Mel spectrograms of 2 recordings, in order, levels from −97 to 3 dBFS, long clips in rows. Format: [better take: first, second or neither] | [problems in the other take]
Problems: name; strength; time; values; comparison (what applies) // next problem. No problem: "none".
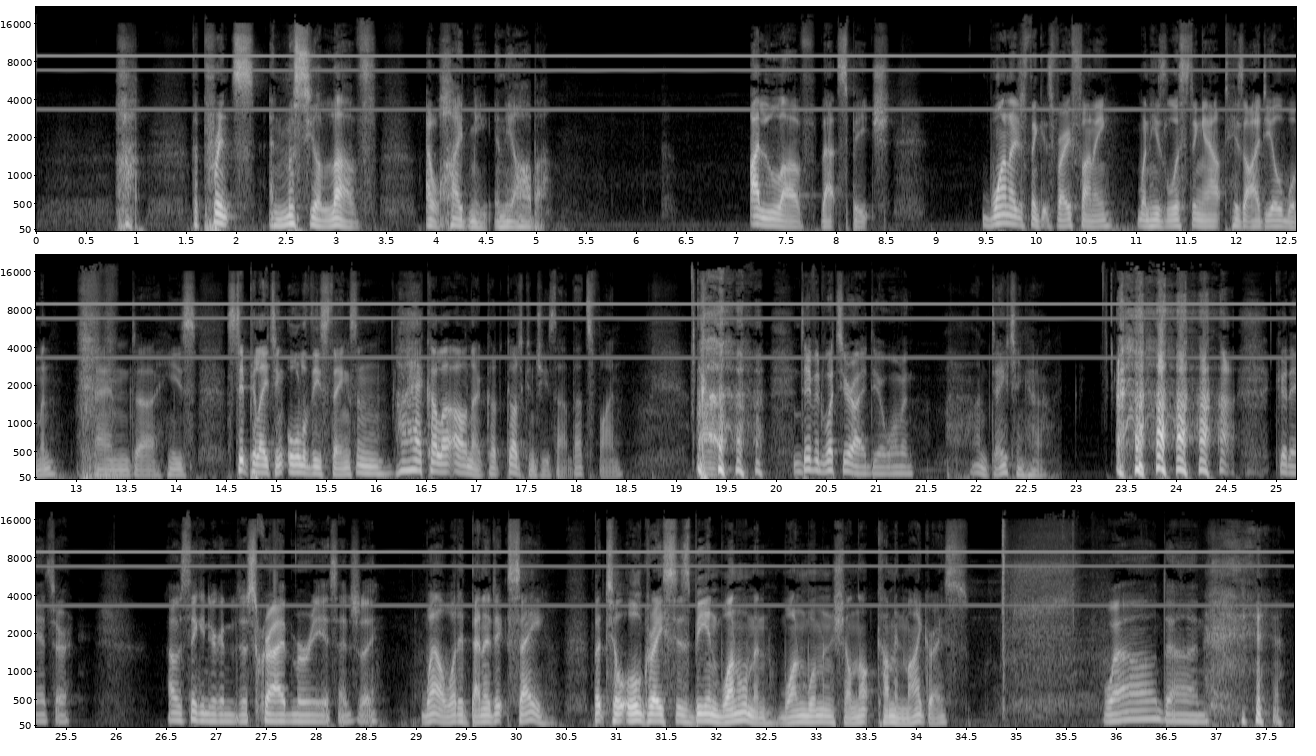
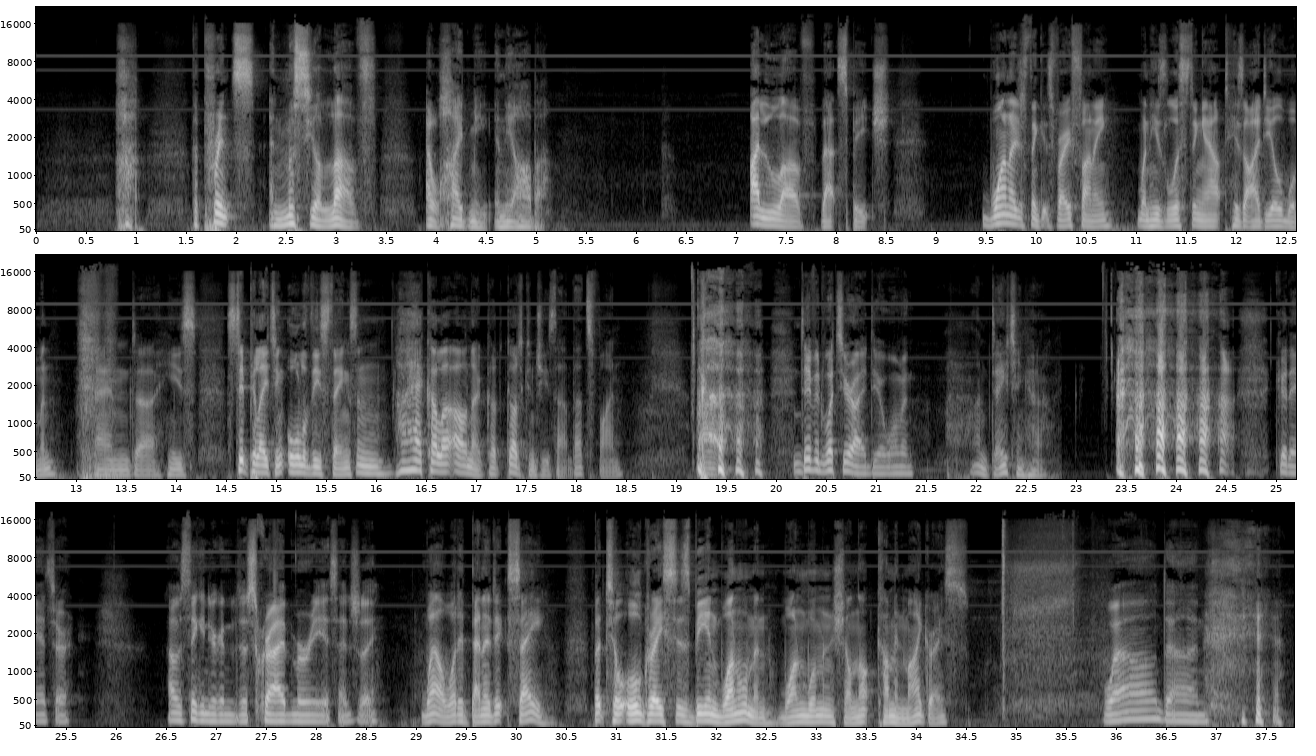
second | high-pitched whine; loud; throughout; 9 kHz, 8 dB below the speech; faint in the second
